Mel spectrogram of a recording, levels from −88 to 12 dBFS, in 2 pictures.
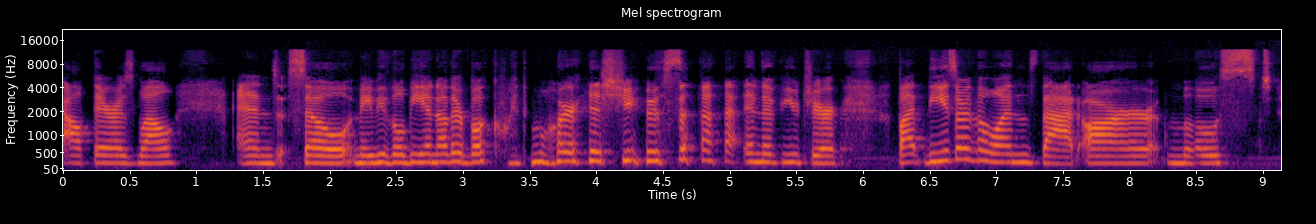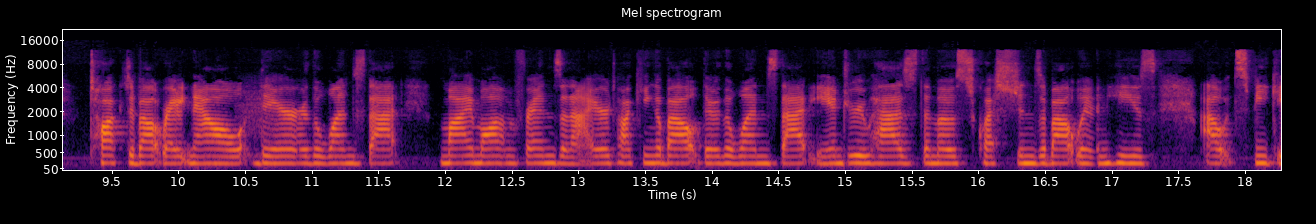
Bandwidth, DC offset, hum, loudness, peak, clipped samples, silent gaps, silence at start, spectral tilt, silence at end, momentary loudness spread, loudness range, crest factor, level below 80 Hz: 13 kHz; under 0.1%; none; -21 LUFS; -4 dBFS; under 0.1%; none; 0 s; -3 dB/octave; 0 s; 7 LU; 2 LU; 18 dB; -66 dBFS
